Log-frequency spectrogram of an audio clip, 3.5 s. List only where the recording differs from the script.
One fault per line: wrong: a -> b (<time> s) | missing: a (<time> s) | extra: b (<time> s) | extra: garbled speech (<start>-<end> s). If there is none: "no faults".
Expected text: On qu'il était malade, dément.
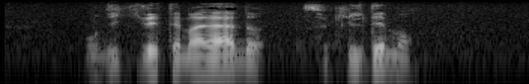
extra: dit (0.7 s)
extra: ce qu'il (2.0 s)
